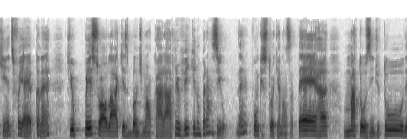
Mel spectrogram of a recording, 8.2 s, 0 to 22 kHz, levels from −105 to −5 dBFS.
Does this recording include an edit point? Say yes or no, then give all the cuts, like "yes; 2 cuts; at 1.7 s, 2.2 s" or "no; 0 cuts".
no; 0 cuts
